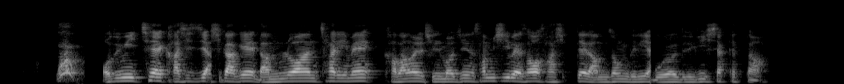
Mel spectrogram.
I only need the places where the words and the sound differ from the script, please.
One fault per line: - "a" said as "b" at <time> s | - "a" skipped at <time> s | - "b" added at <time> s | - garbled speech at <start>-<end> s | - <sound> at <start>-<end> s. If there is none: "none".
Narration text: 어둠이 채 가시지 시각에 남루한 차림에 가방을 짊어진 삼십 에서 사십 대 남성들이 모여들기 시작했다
- bark at 0.6-0.9 s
